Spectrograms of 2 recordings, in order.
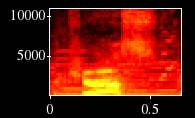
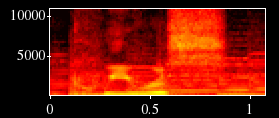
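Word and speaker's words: cuirass: How do you say that? Is it curious? Curious. C U I r a ss. Uh, or cur curus. That's cotton robe. Curus, I believe, is how it said. Quirus.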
